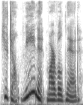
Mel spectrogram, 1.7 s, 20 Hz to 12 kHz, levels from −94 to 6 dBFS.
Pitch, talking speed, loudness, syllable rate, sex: 220 Hz, 215 wpm, -16 LUFS, 5.3 syllables/s, female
